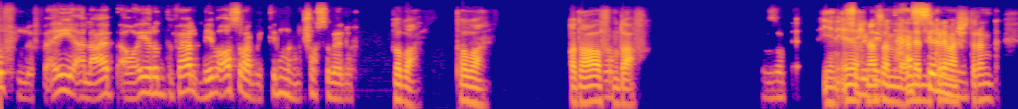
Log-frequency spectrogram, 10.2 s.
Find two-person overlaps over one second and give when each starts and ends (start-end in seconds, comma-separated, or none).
8.4-9.7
